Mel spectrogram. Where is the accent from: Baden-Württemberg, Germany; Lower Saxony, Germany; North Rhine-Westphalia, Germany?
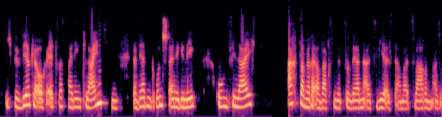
Baden-Württemberg, Germany; ich komme aus dem Schwabeländle, da heißt es schaffe, schaffe, Häusle baue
